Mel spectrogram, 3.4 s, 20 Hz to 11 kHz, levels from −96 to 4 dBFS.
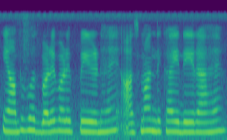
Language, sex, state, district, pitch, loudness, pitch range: Hindi, female, Uttar Pradesh, Ghazipur, 240 Hz, -20 LUFS, 230-255 Hz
